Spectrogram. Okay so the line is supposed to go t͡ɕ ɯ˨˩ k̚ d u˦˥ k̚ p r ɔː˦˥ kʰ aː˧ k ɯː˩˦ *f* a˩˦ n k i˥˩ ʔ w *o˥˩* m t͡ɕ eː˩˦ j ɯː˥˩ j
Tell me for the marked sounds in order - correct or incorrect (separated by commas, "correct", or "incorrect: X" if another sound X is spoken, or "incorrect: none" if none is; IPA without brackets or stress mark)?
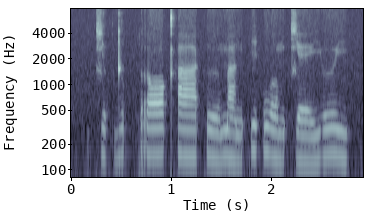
incorrect: m, incorrect: o˨˩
